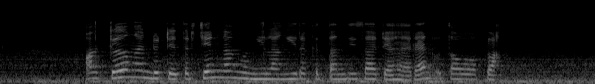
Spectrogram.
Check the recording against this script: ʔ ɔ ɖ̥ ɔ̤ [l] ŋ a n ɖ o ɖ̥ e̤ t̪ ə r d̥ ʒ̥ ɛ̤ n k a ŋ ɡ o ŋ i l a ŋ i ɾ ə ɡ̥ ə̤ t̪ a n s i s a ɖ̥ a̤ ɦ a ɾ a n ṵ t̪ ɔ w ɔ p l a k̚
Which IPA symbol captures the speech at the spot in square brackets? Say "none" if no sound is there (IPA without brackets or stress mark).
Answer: l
